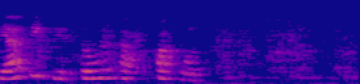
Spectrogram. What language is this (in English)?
Russian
